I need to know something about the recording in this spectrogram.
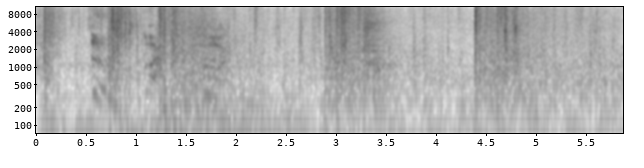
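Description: Heavy blows land with dull thuds and whooshes.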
